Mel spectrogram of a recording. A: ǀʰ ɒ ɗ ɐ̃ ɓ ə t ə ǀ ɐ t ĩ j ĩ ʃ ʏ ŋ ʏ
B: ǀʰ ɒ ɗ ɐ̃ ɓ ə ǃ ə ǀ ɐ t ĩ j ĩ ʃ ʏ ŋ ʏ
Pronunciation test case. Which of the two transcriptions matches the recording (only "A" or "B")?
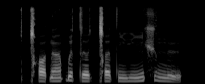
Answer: A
